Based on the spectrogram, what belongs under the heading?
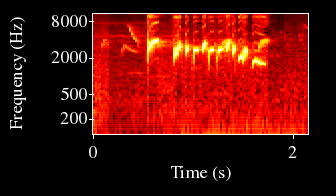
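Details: Red-whiskered bulbul, Sông Kôn strain, in an 8-9-10 note training phrase: faint chirps, then a strong upswept note followed by roughly ten rapid, clear whistled notes ending on a lower drawn-out one.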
